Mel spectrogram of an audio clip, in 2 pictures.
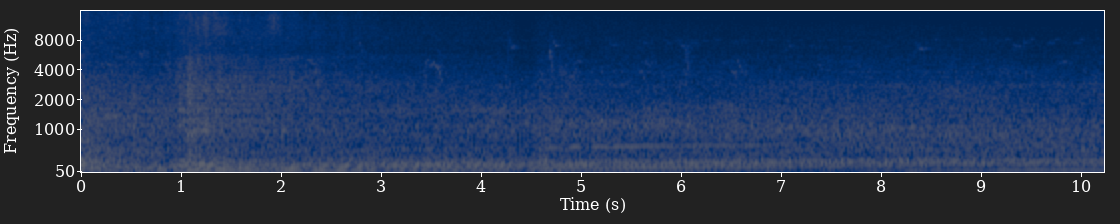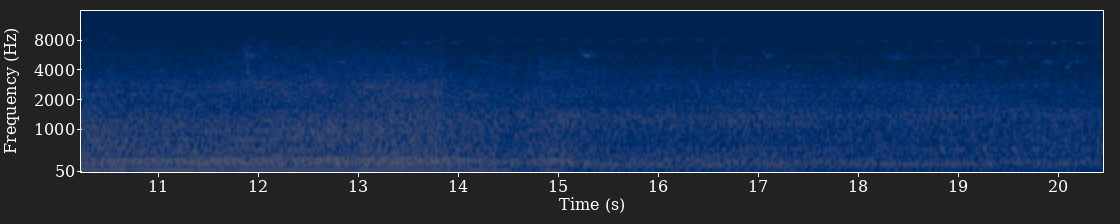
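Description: Motor vehicle engines idling and running slowly nearby as a steady hum. The hum fades about two-thirds of the way through, leaving faint bird and insect calls.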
